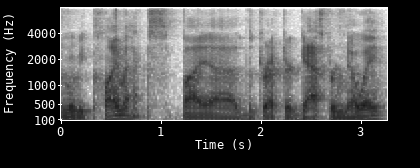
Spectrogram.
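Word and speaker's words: Gaspar Noé: climax by the director Gasper no way I think is how you pronounce his name and he always makes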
